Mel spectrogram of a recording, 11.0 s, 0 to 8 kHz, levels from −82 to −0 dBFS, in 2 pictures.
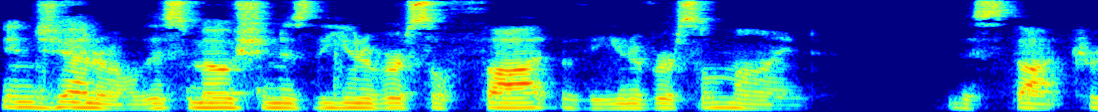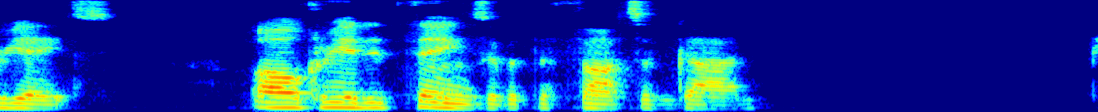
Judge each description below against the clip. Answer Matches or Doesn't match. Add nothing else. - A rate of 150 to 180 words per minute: Doesn't match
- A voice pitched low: Matches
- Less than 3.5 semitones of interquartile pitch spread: Matches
